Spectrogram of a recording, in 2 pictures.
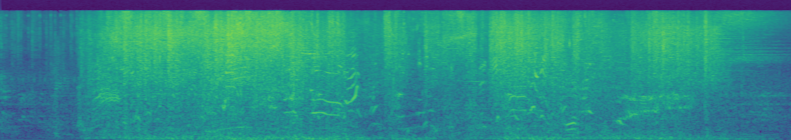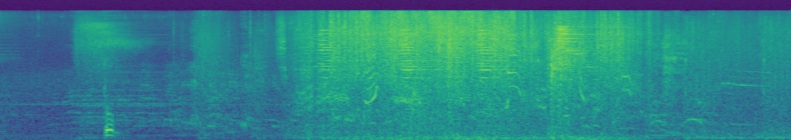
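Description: Magic blasts and sword hits crash and boom in a fast fight.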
